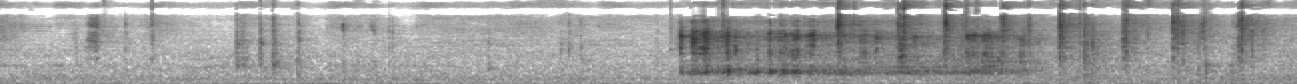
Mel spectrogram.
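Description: Scattered light clicks and taps of a Moluccan cockatoo's claws and beak on a hardwood floor as it handles a plush toy. A louder, noisy sound of about two seconds comes a little past the middle.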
